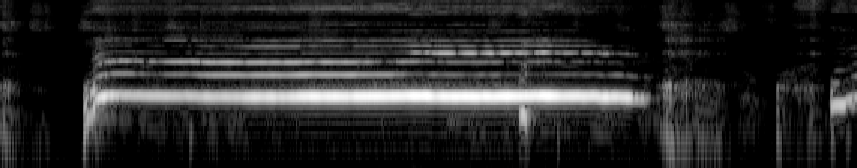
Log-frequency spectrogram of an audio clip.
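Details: An Australian Terrier, which howls when it hears other dogs on TV, gives one long, steady howl that holds its pitch before sliding down at the end.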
